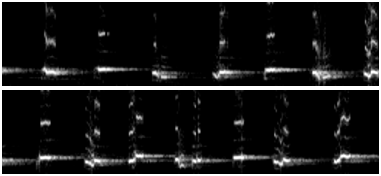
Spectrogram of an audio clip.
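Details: Yellow-vented bulbul, called trucukan, singing a long rolling ropel panjang song meant to coax caged birds into replying; quick liquid whistled notes, each sliding slightly, repeated about three per second without pause.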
